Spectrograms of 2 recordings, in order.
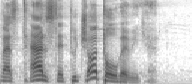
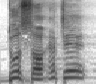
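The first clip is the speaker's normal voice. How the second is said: startled realisation; 10 semitones higher, 12 dB louder, slower than usual. Retold or imitated. Sudden realisation of lost time.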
